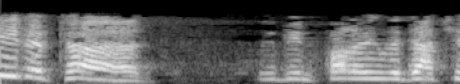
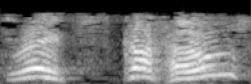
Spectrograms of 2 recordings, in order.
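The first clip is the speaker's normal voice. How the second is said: louder, higher burst of surprise; shocked outcry, higher and louder; astonished exclamation; 5 semitones higher, 5 dB louder, slower than usual. Acted. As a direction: gasp it out, thunderstruck. Watson sees the stolen matchbox.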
